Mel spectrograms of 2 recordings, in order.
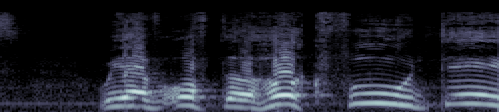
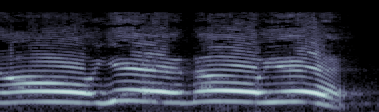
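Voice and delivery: put-on frightened little kid voice, high and very slow; 5 semitones higher than usual. Acting out a child afraid to taste food: imitating a scared kid. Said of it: "He gets scared".

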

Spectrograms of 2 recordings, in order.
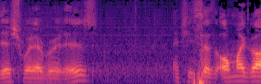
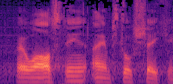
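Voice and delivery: normal talking voice

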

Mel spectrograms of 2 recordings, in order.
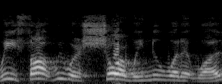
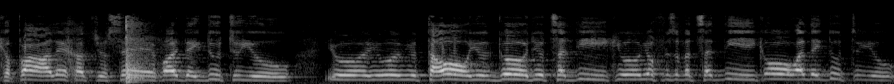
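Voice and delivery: mock old woman's voice, tearful, crying and grieving. Retelling how an old moroccan woman cries in a lecture: imitating a crying old moroccan woman. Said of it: "old ninety-year-old Moroccan woman crying".

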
